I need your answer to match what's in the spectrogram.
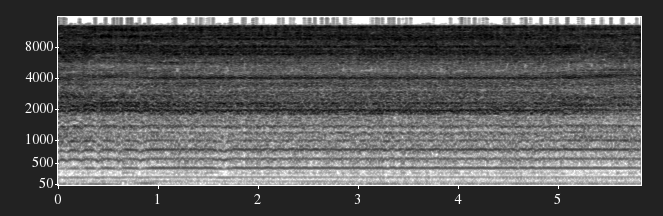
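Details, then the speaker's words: Honda Fit, weak and misfiring, forced limited RPM and throttle-system fault code; steady high-pitched whirring buzz at ignition/start not following engine beat, traced to the throttle body, not the engine; throttle body actuator gear noise. "desliga liga o barulho tô aqui pessoal não corpo de borboleta não é no motor"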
